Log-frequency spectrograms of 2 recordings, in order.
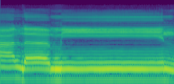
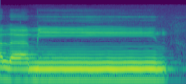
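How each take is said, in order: No difference in how they are said.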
